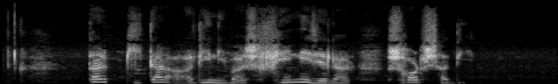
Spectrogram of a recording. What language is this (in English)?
Bangla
